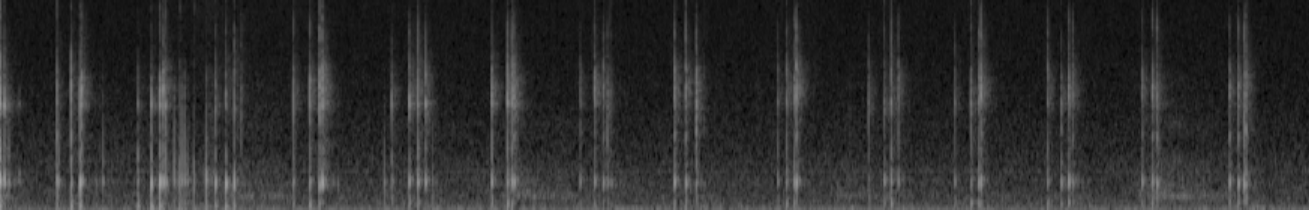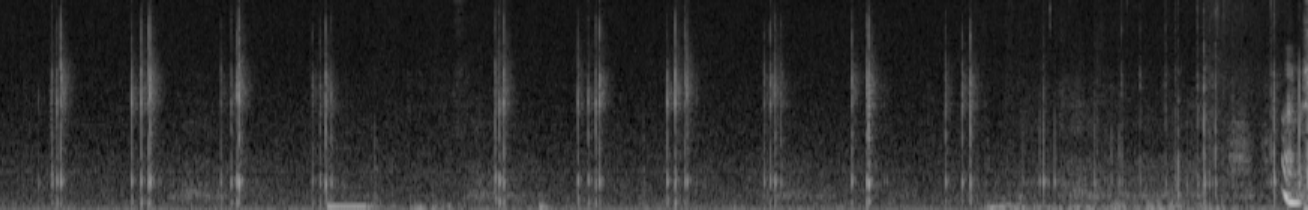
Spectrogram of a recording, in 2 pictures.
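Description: Long acrylic fingernails tapping on a black Saint Laurent hard case, in a slow even rhythm of roughly one and a half light taps a second.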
